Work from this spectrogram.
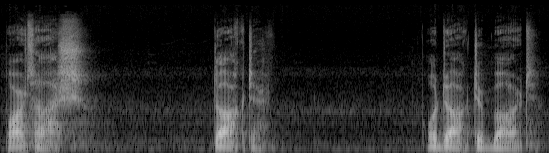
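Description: A battered but dignified starship captain speaks in a deep, hushed, grave voice, as a man voices him at the table. His words come slow and halting. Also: fairly even intonation, breathy edge, heavily acted. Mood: solemn.

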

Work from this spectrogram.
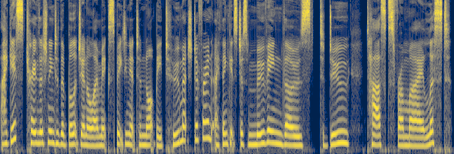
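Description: A woman's voice: medium pitch, normal speed, darkish tone, no echo, studio quality. A woman co-hosting a casual podcast, a little nasal from a cold, chatty and upbeat, thinking aloud as she talks. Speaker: podcast co-host.

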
